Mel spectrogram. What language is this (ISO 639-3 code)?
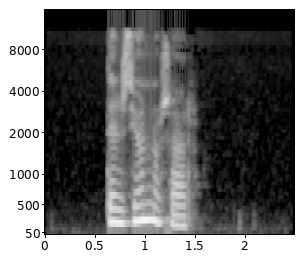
glg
